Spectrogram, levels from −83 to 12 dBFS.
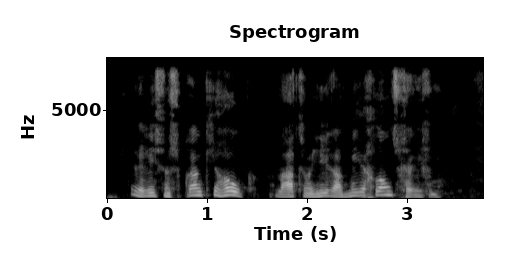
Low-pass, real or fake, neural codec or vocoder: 7.2 kHz; fake; codec, 16 kHz, 16 kbps, FreqCodec, smaller model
